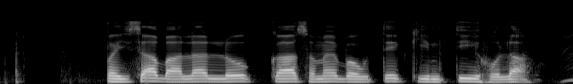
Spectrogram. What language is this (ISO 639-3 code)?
bho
